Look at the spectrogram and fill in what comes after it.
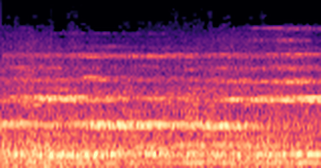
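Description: Freight train tank cars rolling past, steel wheels rumbling on the rails with several steady high-pitched wheel squeals over the top; the squeals shift higher and grow stronger near the end.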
